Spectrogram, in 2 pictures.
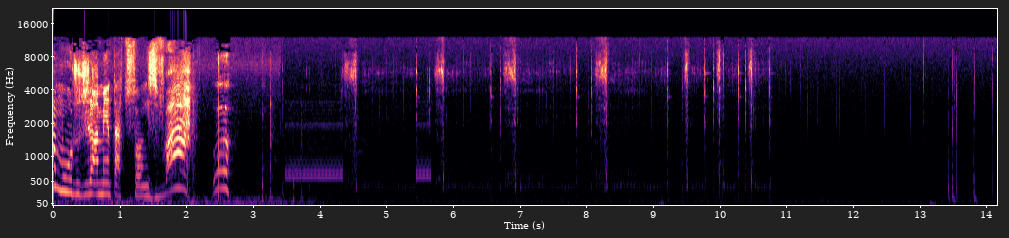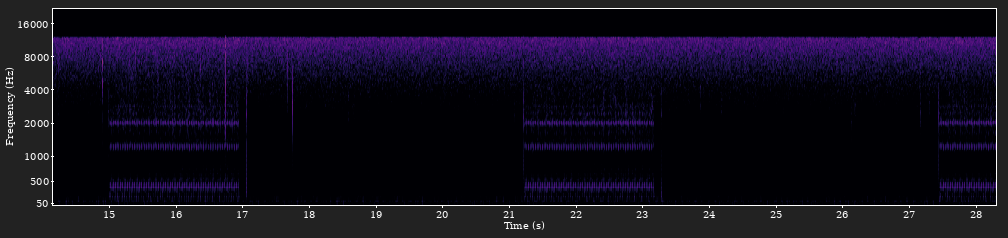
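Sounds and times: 
speech: 0:00.2 - 0:02.8
telephone ringing: 0:03.5 - 0:06.0, 0:15.0 - 0:17.0, 0:21.2 - 0:23.2, 0:27.4 - 0:28.2.

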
